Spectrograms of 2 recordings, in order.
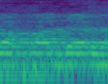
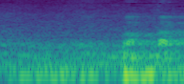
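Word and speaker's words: فَقَدَ: Adalah nabi kita itu idza faqadar rajula, apabila kehilangan akan seseorang. Bila nabi dikehilangan anak buahnya, faqada fakat bacanya faqada.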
